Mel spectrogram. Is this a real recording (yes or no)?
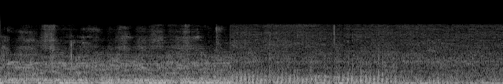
no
